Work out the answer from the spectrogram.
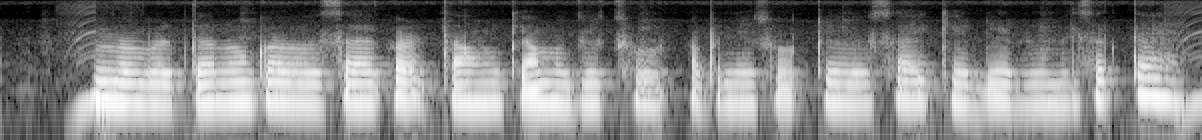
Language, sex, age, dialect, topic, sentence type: Hindi, female, 18-24, Awadhi Bundeli, banking, question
